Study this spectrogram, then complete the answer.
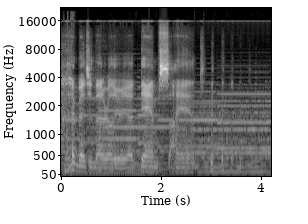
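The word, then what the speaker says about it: Damcyan: Yeah, damn cyan. I've been pronouncing it damsian.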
